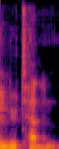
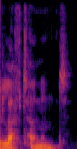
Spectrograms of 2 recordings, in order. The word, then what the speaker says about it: lieutenant: we pronounce it differently we don't say Lieutenant do we we say leftenant I want to know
